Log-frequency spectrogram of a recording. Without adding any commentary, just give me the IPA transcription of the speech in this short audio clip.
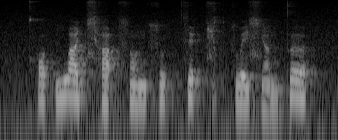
kʰ ɔ˨ t̚ ŋ w a˥˧ t͡ɕʰ a˨ ʔ s ɔ̃˨˩ n s u˨ t̚ t͡s e˦ ʔ t͡ɕ o˨ k̚ t͡s w e˧ ɕ ã˨˩ n t̪ ə˥˧

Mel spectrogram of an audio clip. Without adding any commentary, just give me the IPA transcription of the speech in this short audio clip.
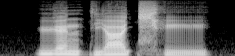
ɥ ɛ˥˩ n t̪ j ä˥ t͡ɕʰ i˨˩˦

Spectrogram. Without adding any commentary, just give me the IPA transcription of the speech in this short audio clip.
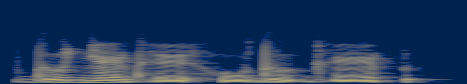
d ɯ˧˥ ɟ ẽ˥˧ dʱ e˨ h u˨˩˦ d ɯ˨˩˦ ɡʱ ẽ˧˥ p

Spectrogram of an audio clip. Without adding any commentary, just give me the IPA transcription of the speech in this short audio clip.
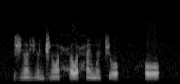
ʒ ɐ̃ ʒ ə̃ d͡ʒ ɔ̃ ħ ɔ ħ ẽ w ə̃ t͡ʃ ɔ | h ɔ

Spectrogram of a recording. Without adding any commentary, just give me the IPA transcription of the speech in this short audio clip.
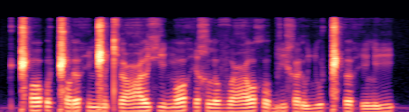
ǁʰ ɔ ʔ o ǁ ɔ ɾ ə h i ŋ͡ǁ ə cʰ œ ʕ ə ç i ŋ ɔ h i χ l o v o ʕ ɔ x o b i x œ ɾ u ʎ u ǁʰ ə h i l i

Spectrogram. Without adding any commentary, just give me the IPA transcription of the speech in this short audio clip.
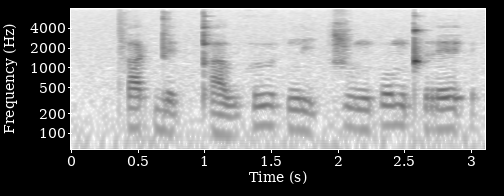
tʰ a˦˥ k̚ d e˨˩ k̚ pʰ a˨˩ w h ɯː˥˩ t̚ n i˨˩ ʔ t͡ɕ u˧ n p o˥˩ m kʰ r e˥˩ ʔ

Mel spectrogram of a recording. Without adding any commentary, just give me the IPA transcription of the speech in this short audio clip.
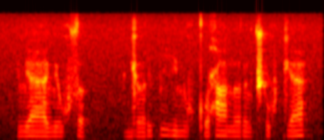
lʲ æː lʲ əː xʷ s ə | ɡʲ əː ɾ i p iː lʲ u xʷ kʷʼ ə ħ aː n əː ɾ ʏ l t͡ʃʼ ʏ xʷ kʲ æ

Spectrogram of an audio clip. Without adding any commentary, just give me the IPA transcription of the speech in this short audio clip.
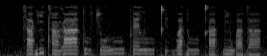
t͡s a˨ ɡ ĩ˦ tʰ ã˨ ɣ aː˦ t u˦˨ t͡s o˨ ɣ uː˦ pʰ ɛ˦ l uː˦ kʰ ɪ˨˦ ɡʷ a˦ ɗ uː˦ kʰ a˨˦ k͡p ĩ˦ w a˨ d a˦

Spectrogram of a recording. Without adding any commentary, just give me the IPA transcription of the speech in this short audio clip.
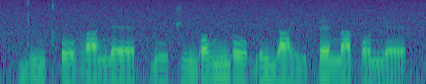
ɡ i˦ m kʰ o˨ v a˨ ŋ ɛ˨ | ɓ uː˨ t͡ʃ iː˨ j ɔ˦ v ĩ˦ j oː˨ ɡʷ i˦ j a˨ ɣ i˨ k͡p ɛ˦ n a˨ p ɔ˨ ɲ ɛ˨

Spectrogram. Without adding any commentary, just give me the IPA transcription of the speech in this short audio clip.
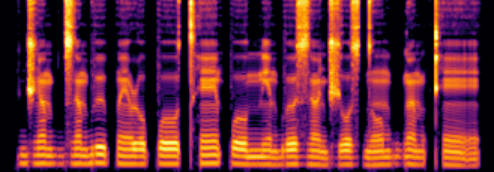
d͡ʒ œ̃ b d͡z œ̃ b ʉ p ẽ ɹ o p o tʰ ẽ p o mʲ ẽ b ɵ z œ̃ d͡ʒ o z d õ b ɠ œ̃ m kʰ ẽ

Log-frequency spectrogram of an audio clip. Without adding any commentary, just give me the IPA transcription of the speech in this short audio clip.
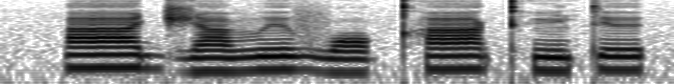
aː˦ d͡ʒ a˨ β ɪ˦ v ɔ˨ kʰ aː˦ kʰ ĩ˨ t ɪ˦

